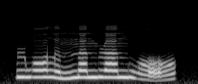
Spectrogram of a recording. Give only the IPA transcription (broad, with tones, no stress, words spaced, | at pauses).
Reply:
ɻwɔ˥lə˧˥nn̪a˥nɻa˥n wɔ̰˨˩˦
